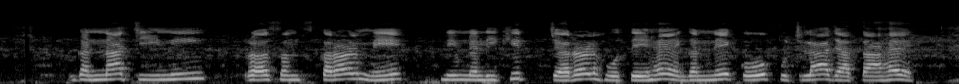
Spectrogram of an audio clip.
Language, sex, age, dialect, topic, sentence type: Hindi, female, 36-40, Kanauji Braj Bhasha, agriculture, statement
